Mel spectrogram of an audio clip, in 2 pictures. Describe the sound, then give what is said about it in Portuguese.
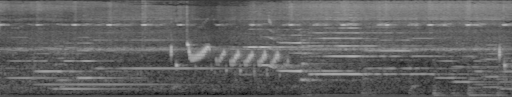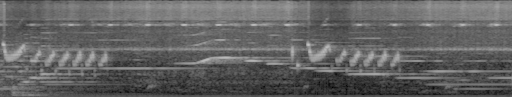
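Birds chirping at dusk: a short call, a quick rising note followed by a rapid run of chirps, repeats three times at steady intervals over a dense, constant evening hum of background ambience. “Piam perto nas sombras aves agoireiras,”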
